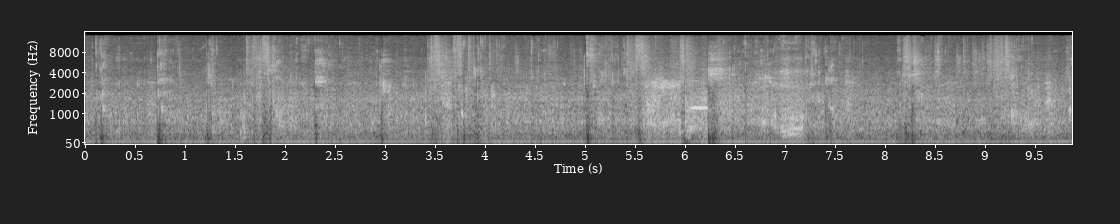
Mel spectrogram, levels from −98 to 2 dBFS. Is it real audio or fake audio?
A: real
